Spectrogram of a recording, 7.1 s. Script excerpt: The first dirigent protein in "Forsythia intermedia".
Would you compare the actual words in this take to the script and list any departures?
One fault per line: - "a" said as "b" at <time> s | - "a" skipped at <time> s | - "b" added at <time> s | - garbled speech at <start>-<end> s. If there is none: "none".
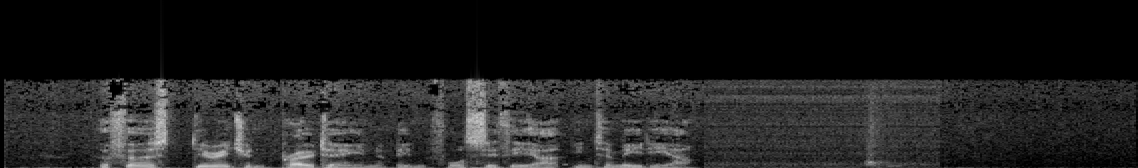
none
